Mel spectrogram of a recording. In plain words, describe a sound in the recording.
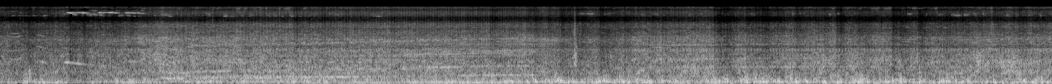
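Traffic rumbles steadily on a road.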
